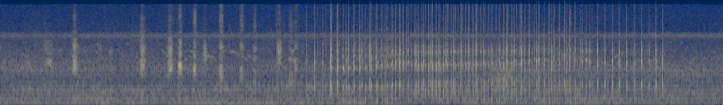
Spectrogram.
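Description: White stork bill-clattering at the nest: a few scattered wooden clacks, then a fast, continuous rattle of clacks for about seven seconds that cuts off suddenly. This is the pair's clattering greeting display.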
